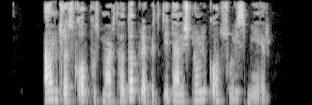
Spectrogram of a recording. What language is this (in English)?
Georgian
